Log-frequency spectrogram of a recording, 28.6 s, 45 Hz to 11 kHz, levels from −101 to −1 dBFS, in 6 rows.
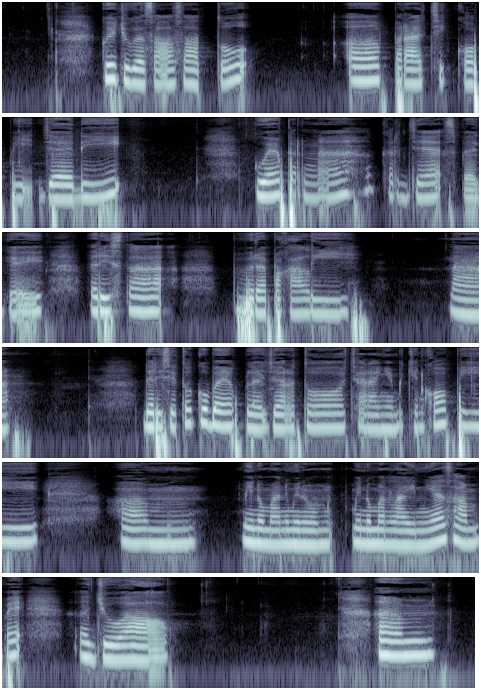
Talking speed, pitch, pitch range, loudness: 70 wpm, 200 Hz, 190-220 Hz, -21 LUFS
